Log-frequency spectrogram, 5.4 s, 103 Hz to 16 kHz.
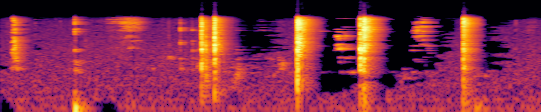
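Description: A string of sharp plastic clicks and knocks, about eight in all, some in quick pairs, as a Dell Inspiron 15 3000 laptop is handled and turned over.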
